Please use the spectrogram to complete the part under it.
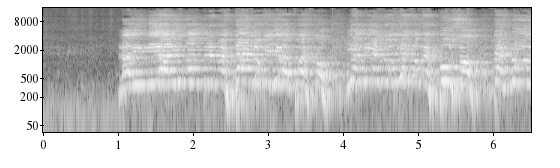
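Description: A crowd of men chants and shouts loudly in a large echoing hall.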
